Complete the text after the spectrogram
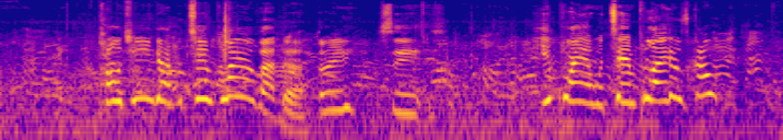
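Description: Young men on the sideline shout and cheer loudly nearby.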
